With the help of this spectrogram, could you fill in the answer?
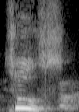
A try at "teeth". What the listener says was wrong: Please look at the word. It's not tooth. Open your eyes and look at the vowel in the word. It's not O. This is the word that comes after mouth. It's not tooth. Look at the word.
